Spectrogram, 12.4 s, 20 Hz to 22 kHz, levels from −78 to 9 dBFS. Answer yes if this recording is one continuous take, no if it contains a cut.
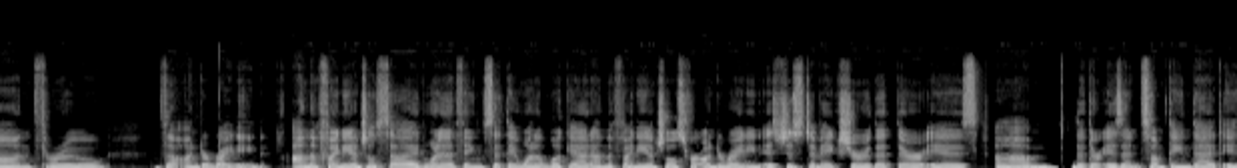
no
